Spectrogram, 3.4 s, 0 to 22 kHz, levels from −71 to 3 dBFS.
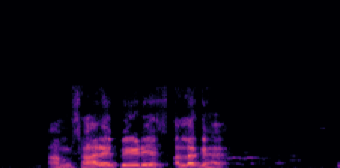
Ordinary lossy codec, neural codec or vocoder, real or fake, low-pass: Opus, 24 kbps; vocoder, 44.1 kHz, 128 mel bands, Pupu-Vocoder; fake; 10.8 kHz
